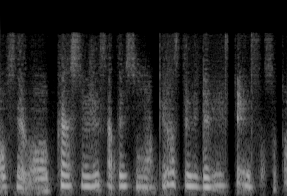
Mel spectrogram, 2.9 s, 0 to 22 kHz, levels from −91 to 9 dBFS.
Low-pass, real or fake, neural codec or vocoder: 10.8 kHz; fake; codec, 44.1 kHz, 0.9 kbps, DAC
